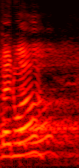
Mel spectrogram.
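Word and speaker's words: Benoît: to bring Ci's CTO benoir bezer did I say it right benoir yeah okay good I'm always bad with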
